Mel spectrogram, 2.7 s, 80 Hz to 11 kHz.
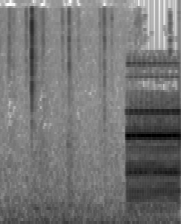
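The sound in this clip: A telephone rings in a 1998 crime thriller film, a bright, steady bell trill that starts abruptly after a quiet stretch holding only a few soft clicks.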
